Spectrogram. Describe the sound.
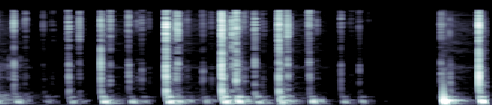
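Typing a word on a computer keyboard: many quick key clicks in irregular bursts, then a short pause and one louder final keystroke.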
